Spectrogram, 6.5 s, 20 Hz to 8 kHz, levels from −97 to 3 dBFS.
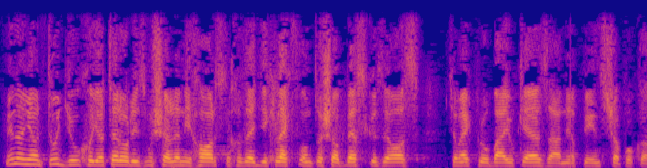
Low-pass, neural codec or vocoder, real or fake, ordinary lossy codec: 7.2 kHz; none; real; none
